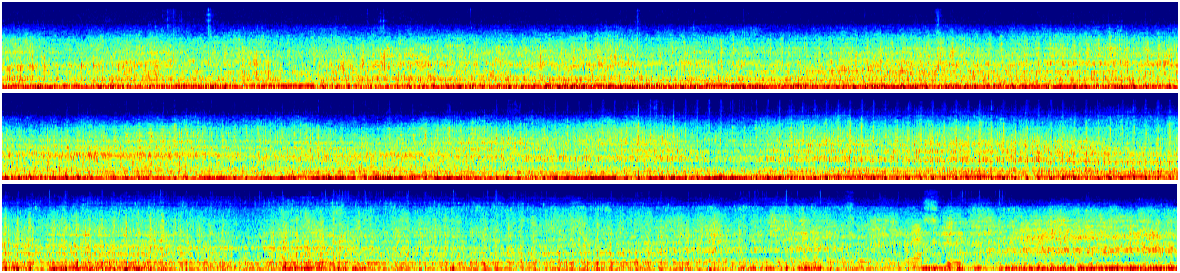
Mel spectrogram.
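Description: A helicopter's rotor thumps steadily overhead as it flies past.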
